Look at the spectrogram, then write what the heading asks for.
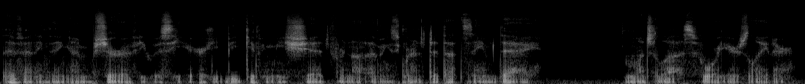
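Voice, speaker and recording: A man playing a tender, wistful werewolf boyfriend in an intimate audio roleplay, speaking in a hushed, halting, husky and breathy voice with a gravelly edge. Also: in a whisper, close to an everyday voice. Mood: wistful, subdued. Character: tender, wistful young male werewolf pack leader boyfriend.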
